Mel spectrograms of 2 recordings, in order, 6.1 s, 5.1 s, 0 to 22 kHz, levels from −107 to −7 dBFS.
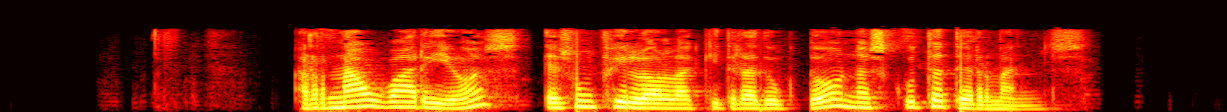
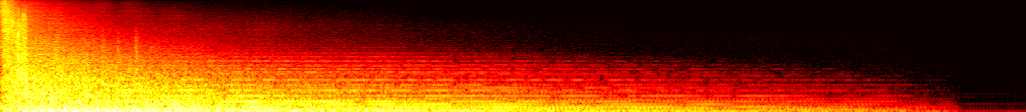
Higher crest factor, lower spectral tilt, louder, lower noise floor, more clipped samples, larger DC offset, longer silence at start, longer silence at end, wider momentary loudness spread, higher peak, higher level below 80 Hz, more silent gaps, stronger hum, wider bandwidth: about the same, 18 dB vs 16 dB; about the same, -6 dB/octave vs -5.5 dB/octave; second, -20 LUFS vs -17 LUFS; second, -61 dBFS vs -65 dBFS; neither; neither; first, 1.5 s vs 0 s; second, 0.75 s vs 1.35 s; second, 11 LU vs 23 LU; about the same, -2 dBFS vs 0 dBFS; second, -54 dBFS vs -20 dBFS; neither; neither; second, 8 kHz vs over 20 kHz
